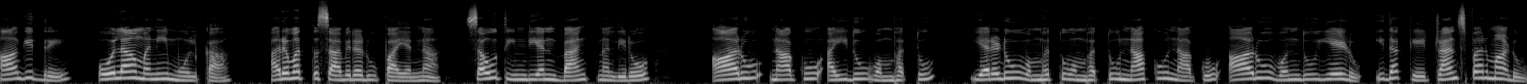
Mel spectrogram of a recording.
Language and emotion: Kannada, neutral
